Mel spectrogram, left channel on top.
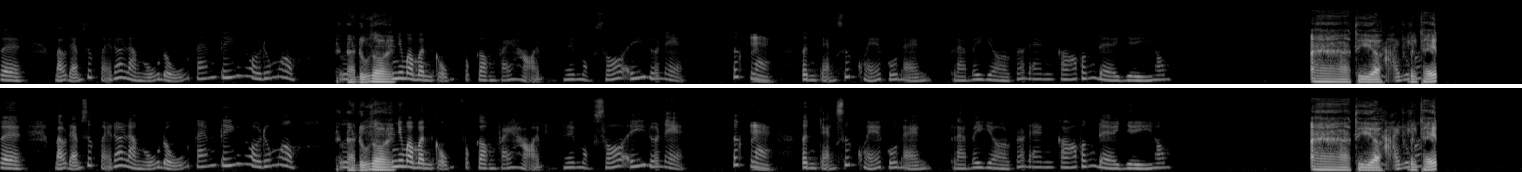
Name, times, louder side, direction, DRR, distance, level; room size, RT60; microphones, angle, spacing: voice 1, 0.0-3.0 3.4-6.9 7.3-7.7 8.0-11.7 13.6-14.2, right 2 dB, 85° right, 3.3 m, -37 dB
voice 2, 3.5-3.9 7.5-7.7 13.1-14.4, right 1 dB, 10° right, 1.2 m, -27 dB
open air
head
